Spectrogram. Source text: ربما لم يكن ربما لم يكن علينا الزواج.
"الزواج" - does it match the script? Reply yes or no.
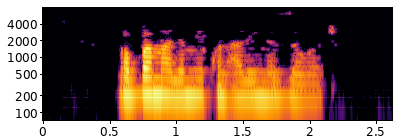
yes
